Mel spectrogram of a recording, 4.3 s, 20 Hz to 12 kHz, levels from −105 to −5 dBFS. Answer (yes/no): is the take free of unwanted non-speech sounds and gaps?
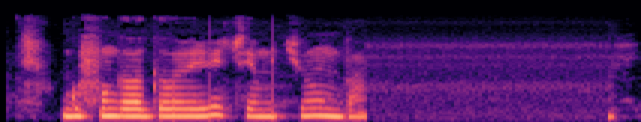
yes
